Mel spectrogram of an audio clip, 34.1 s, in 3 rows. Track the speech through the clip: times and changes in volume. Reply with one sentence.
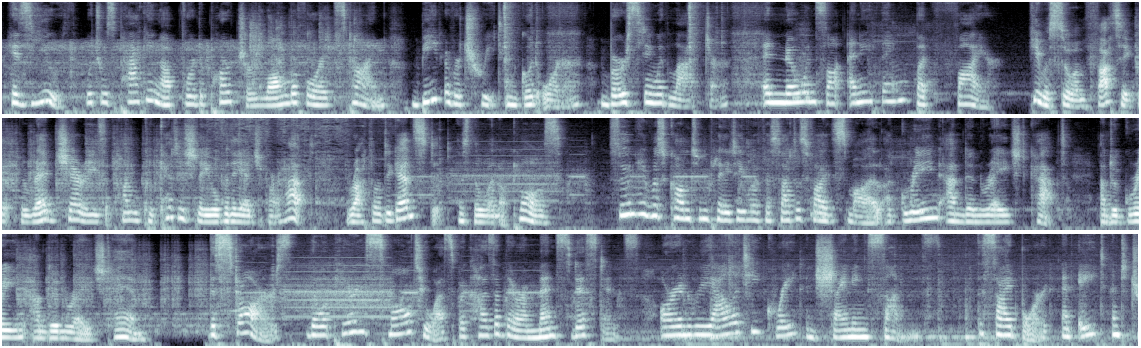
You can hear the speech from 0.0 to 34.0 s, at a steady volume.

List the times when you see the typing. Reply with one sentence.
You can't hear the typing here.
